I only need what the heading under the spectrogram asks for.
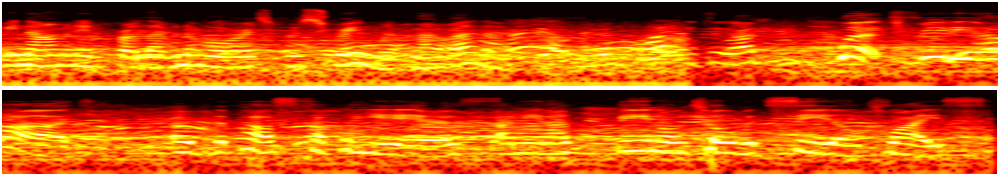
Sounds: speech

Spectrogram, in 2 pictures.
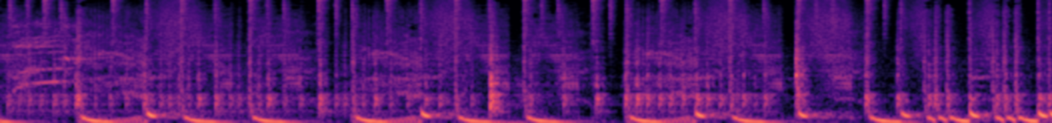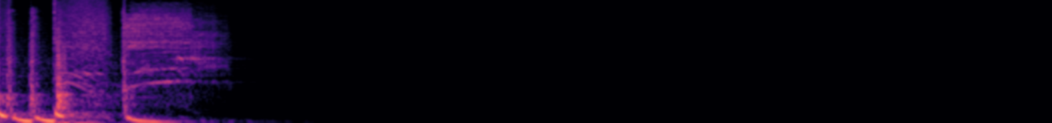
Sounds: drum kit, percussion, snare drum, drum, drum roll, bass drum

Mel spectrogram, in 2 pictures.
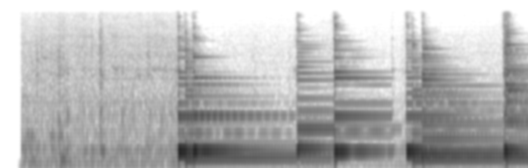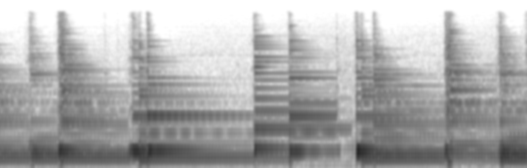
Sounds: playing ukulele

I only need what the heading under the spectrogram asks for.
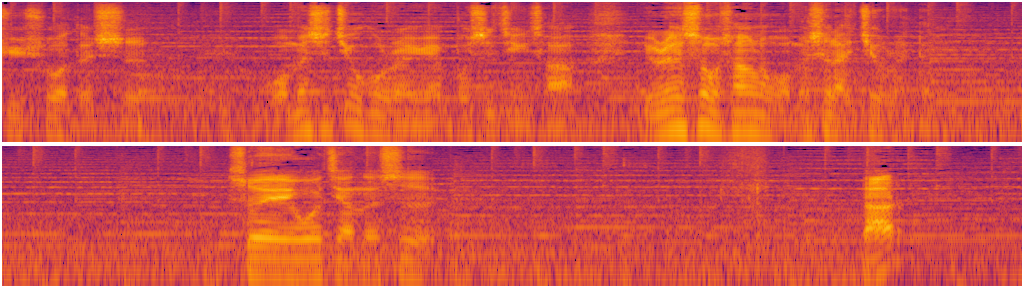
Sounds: music, speech

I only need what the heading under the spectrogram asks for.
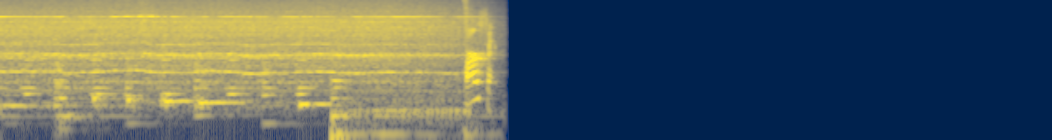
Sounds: vacuum cleaner cleaning floors

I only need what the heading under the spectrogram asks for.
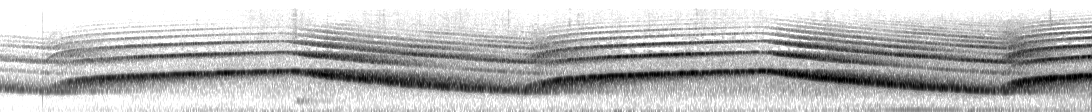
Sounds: ambulance siren

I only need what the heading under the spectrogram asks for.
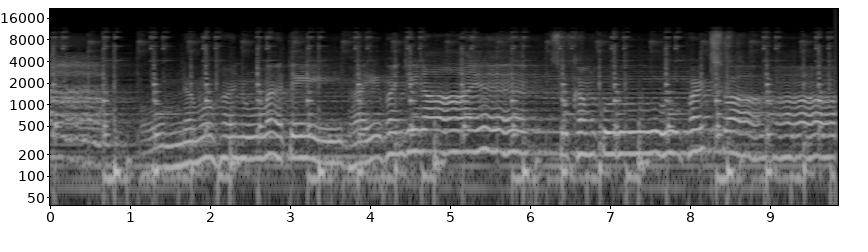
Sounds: mantra, music

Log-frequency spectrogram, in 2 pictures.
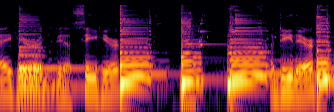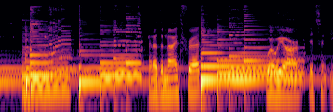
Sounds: music, speech, plucked string instrument, acoustic guitar, guitar, musical instrument

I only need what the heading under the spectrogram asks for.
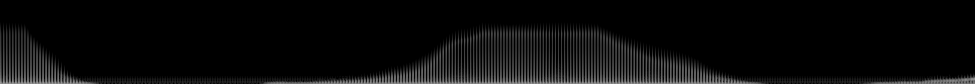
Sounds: musical instrument, music, synthesizer, playing synthesizer

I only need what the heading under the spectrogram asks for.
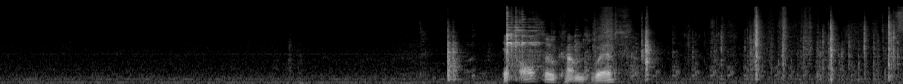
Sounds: speech

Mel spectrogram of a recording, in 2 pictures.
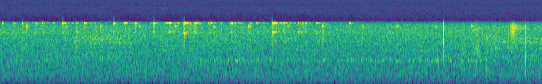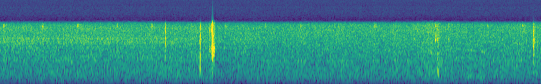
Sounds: tick-tock

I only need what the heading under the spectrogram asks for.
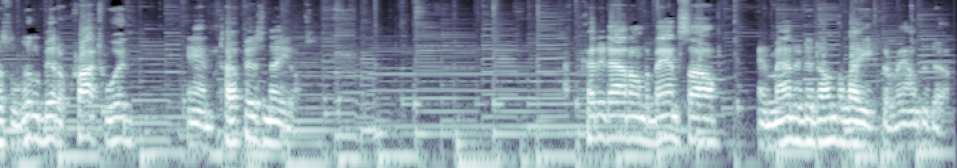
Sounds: speech, music

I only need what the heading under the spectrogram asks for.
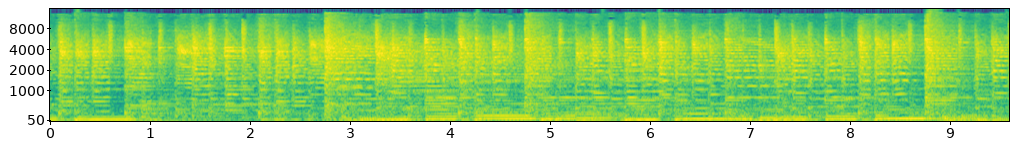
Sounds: music

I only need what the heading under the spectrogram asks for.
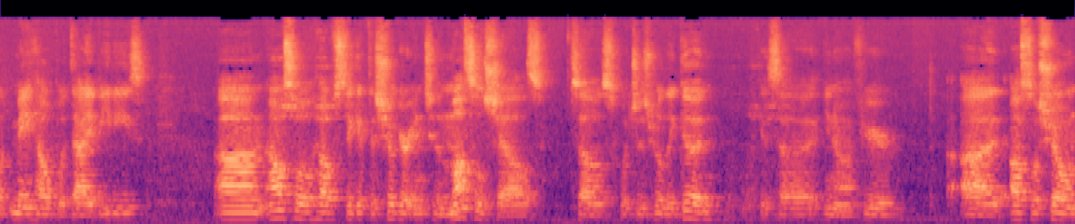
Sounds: inside a small room, speech

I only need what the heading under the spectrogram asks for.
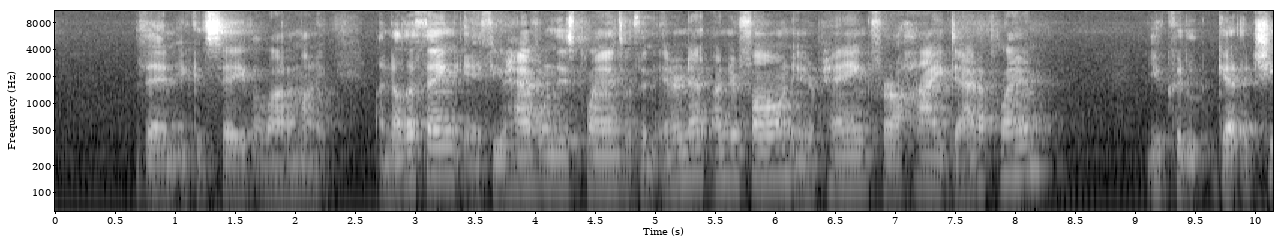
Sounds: speech, inside a small room

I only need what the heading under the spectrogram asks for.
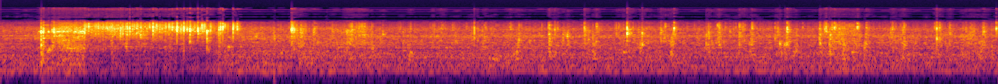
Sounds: tap, gush

